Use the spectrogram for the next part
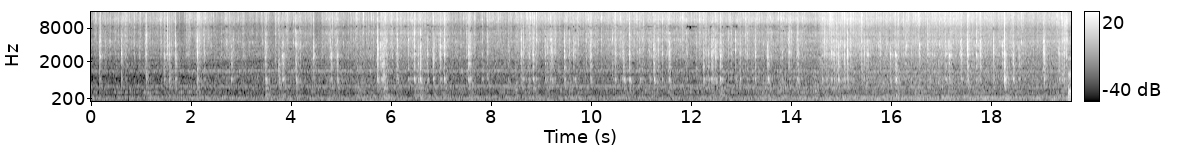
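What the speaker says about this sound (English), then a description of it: "So you can clearly hear that pump is not good." A faulty circulating pump in a Viessmann Vitodens 50W boiler gives off a steady, harsh mechanical rattle and whir, running continuously and growing slightly louder toward the end, with no talk over it.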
